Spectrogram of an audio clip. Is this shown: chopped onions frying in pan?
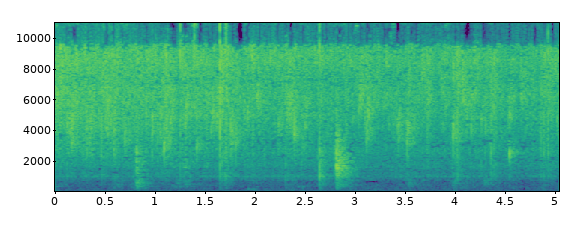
yes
